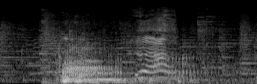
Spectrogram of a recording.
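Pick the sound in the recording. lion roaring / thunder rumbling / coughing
lion roaring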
